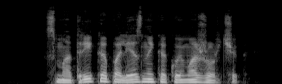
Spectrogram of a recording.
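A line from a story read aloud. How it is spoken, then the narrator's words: Approving snort. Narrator (Russian): одобрительно хмыкнул Бран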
